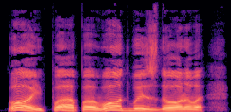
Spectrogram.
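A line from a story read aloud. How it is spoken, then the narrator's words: Excited exclamation. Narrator (Russian): воскликнул Петя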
